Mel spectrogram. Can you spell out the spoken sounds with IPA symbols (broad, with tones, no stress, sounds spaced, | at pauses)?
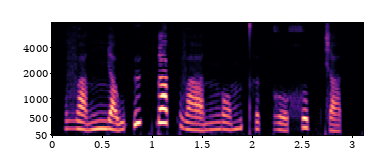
v a˨˩˨ n ɲ a˨˩˨ w ʔ ɨ˦˥ k̚ ɗ a˦˥ k̚ v aː˨˩˨ n ŋ ɔ˨˩˦ m t̪ʰ ə˨˩ k̚ ɣ o˨˩˨ x o˦˥ p̚ c a˨˩ t̚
